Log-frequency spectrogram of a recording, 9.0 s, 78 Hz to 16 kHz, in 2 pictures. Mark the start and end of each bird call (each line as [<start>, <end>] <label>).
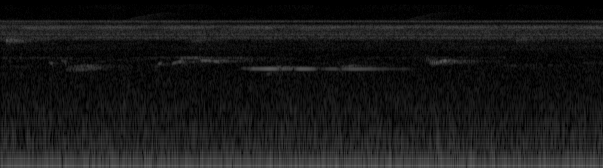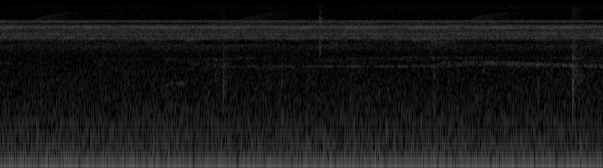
[0.00, 9.05] Hauxwell's Thrush (Turdus hauxwelli)
[6.40, 9.05] Rufous-fronted Antthrush (Formicarius rufifrons)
